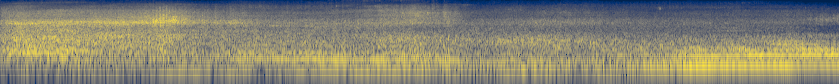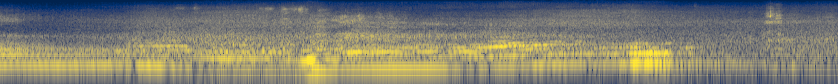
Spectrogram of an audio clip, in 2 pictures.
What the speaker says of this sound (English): A lot of traffic down here, of course, because of the freeways that cut through downtown Las Vegas.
